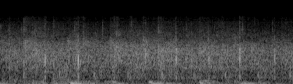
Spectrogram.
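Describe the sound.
An audience applauds to welcome an activist and writer at a counter-summit. The clapping is a dense, even patter that holds at a moderate level for about three seconds with a few sharper claps standing out.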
